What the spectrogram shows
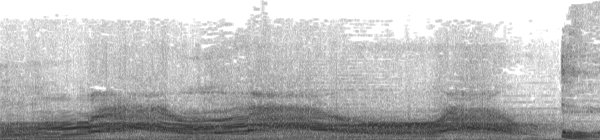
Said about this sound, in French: tu miaules Recommence, c'est mignon.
